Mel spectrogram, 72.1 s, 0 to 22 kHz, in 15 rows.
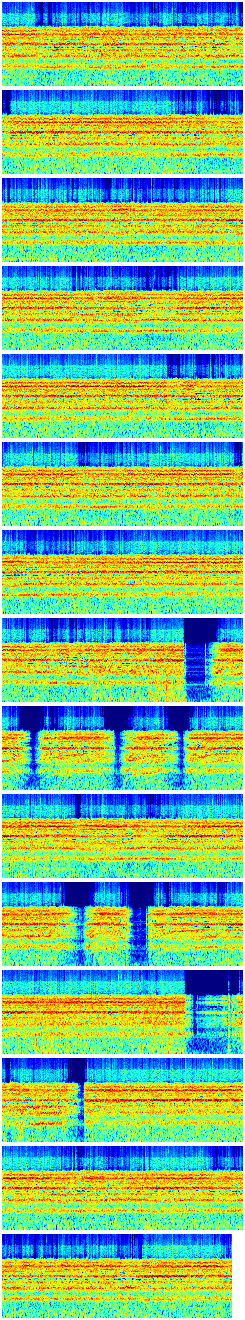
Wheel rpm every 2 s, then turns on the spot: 230, 220, 220, 230, 230, 230, 230, 230, 220, 230, 230, 230, 230, 230, 230, 230, 230, 220, 150, 130, 100, 180, 220, 230, 150, 100, 210, 210, 120, 150, 200, 220, 220, 220, 220, 220.
56-58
